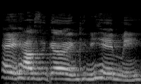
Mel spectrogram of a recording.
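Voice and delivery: speaking loudly. Checking whether the other person can hear, talking loudly. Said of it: "I'm s-, talking loudly".

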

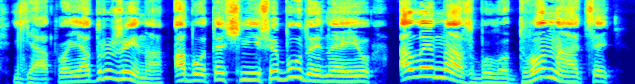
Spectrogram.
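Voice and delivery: loud, shouted crying out. Narrator reads a woman rising from bed to contradict the narrator, shouting. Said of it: "крикнула".

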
